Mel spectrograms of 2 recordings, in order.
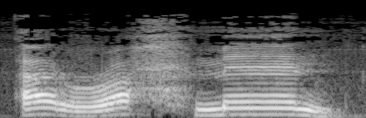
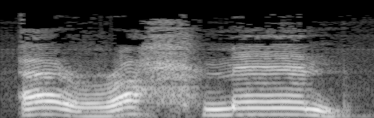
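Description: The two takes are said the same way.

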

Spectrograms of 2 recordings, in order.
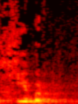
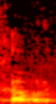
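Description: First: The first vowel is a front 'i' sound. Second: The first vowel is an open 'a' sound. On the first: "ва касри" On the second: "бифатхи ха"

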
